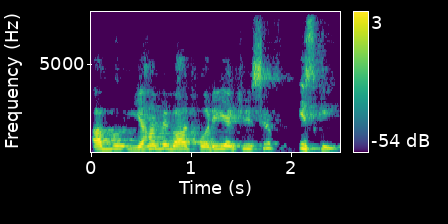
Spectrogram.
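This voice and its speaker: A man teaching English pronunciation in a recorded classroom lecture, explaining slowly and spelling words out letter by letter. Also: high-pitched, steady tone, darkish tone, roomy sound, long reverb tail, rough recording.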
